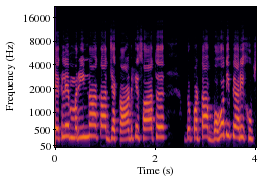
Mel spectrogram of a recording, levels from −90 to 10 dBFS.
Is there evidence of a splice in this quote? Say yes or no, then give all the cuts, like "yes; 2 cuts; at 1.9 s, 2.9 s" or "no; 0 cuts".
no; 0 cuts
